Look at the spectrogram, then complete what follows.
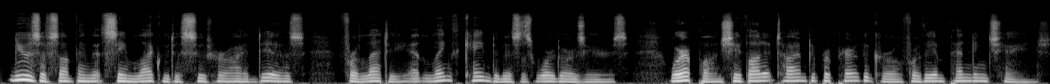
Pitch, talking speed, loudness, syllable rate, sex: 140 Hz, 185 wpm, -19 LUFS, 4.9 syllables/s, male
